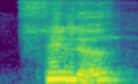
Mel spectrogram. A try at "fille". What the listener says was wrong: No, no, no. The L sound won't come. The consonant sound is silent with the E rolling a bit.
